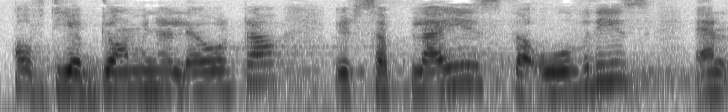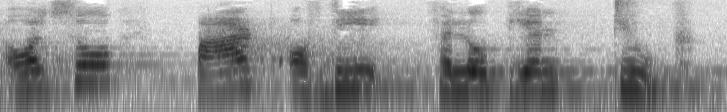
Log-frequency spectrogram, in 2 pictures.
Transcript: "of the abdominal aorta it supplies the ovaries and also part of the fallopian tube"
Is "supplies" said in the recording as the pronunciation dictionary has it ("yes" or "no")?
yes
